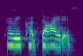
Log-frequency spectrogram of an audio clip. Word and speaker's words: pericarditis: inflammation right so Perry pericarditis again when you see it itis and you need to and you need to stress in on that word okay right so it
